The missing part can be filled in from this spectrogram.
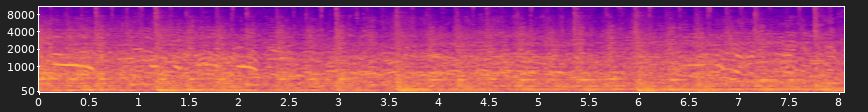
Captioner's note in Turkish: Kalabalık bağrışma sesleri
